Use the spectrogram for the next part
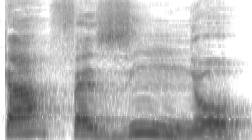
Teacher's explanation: cafezinho, o zi passou a ser a sílaba tônica. Mas o fé, ele ainda é um pouco mais forte do que a sílaba átona e mais fraca do que a tônica.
